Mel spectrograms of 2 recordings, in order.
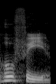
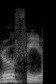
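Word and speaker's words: Ruffy: card is um Mauricio huy ruy I think it's ruy right ruy I think that's that's how you just pronounce it in the Brazilian Portuguese Mauricio ruy taking on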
